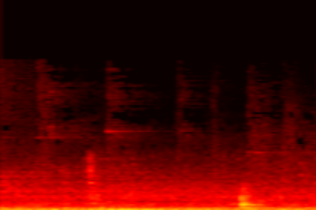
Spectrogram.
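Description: Steady low engine rumble of heavy machinery and traffic, with a brief vocal sound near the end.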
